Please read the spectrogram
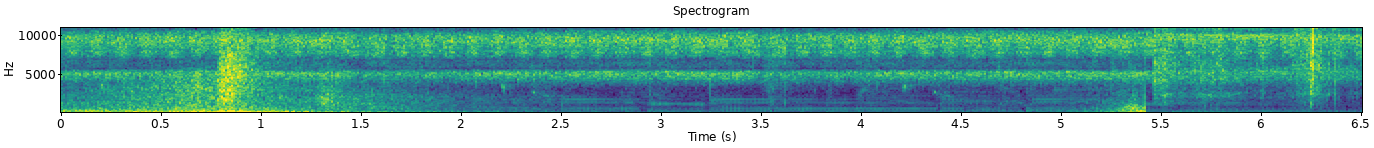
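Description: Cinematic title sting: a deep boom hit that rumbles away over about a second and a half, then held music tones, then a rising whoosh that cuts off suddenly about five and a half seconds in.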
